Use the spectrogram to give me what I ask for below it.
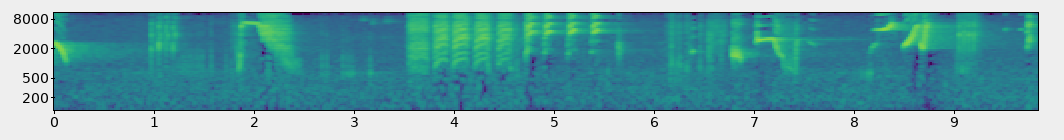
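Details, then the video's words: Bird-of-paradise calling in Papua, Aru Islands, Maluku: sharp falling whistles, then a rapid series of harsh, buzzy clipped notes, followed by squeaky rising whistles and bursts of chatter over quiet background. "kicau burung cendrawasih"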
